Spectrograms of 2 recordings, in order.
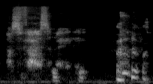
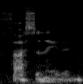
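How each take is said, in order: First: It is said in the speaker's own voice. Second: It is said in a Spock impression.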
